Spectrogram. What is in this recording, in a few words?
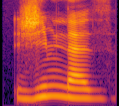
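"gymnase", French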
